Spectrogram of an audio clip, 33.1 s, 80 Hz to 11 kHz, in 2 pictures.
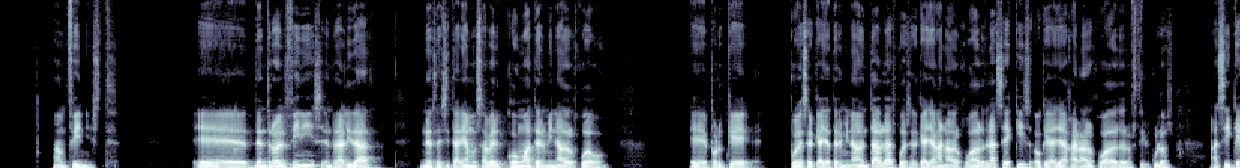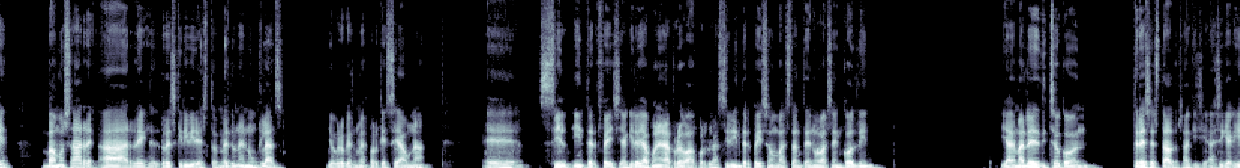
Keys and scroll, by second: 0.4 Tab, 21.4 alt+shift+Left.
